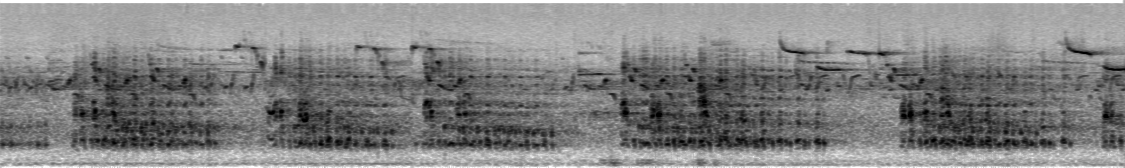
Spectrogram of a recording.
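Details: Roosted Eastern wild turkeys in the morning gobbling in bursts roughly every two seconds, each a loud gargling rattle, with short quieter gaps between; songbirds give sharp high whistled notes throughout.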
